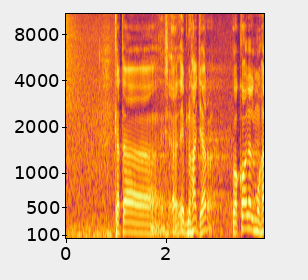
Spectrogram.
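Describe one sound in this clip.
A man recites in a slow, melodic voice through a microphone.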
